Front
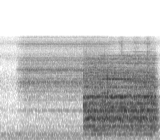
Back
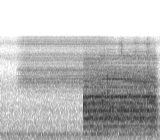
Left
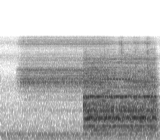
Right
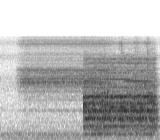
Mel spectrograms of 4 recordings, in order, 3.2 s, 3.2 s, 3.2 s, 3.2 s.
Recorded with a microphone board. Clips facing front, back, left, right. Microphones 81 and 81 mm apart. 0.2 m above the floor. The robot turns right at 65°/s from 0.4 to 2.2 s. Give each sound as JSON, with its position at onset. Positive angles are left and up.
{"t": 1.6, "sound": "singing", "azimuth_deg": -140, "distance_m": 1.1}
